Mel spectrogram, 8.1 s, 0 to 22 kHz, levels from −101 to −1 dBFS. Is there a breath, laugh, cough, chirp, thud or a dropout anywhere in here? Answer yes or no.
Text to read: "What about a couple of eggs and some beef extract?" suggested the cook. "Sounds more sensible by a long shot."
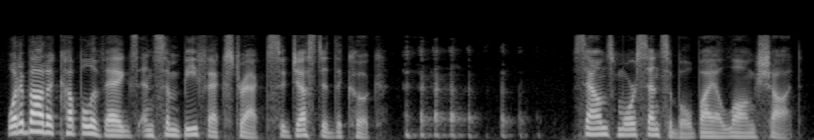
yes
